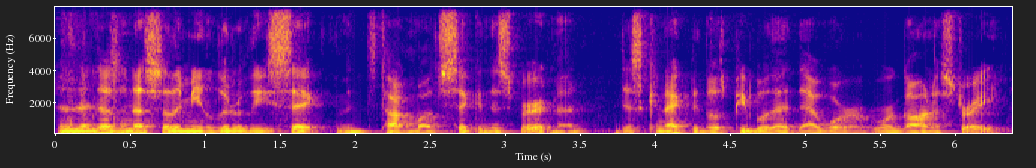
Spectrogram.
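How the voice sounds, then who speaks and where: Man, religious teacher, casual sermon, slow deliberate scripture reading, conversational asides. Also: medium pitch, steady tone, fairly bright tone. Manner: casual preaching with frequent "man" and "all right?"; reads scripture slowly and deliberately. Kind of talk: Bible study sermon.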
